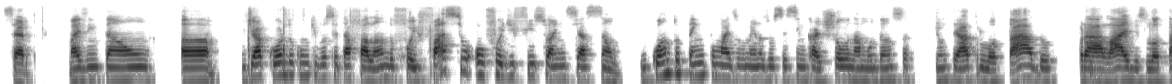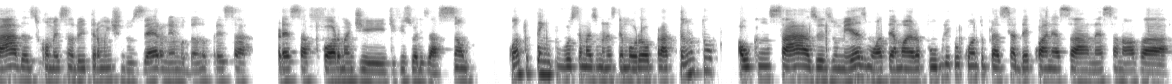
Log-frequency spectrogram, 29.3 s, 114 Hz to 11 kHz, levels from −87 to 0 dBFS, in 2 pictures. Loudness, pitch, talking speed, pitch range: -24 LUFS, 140 Hz, 160 wpm, 130-155 Hz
